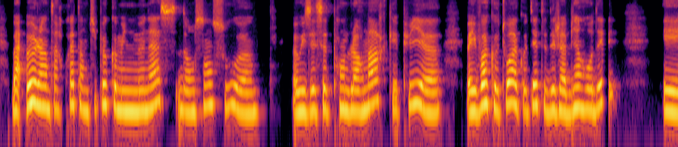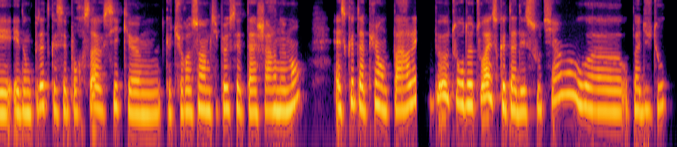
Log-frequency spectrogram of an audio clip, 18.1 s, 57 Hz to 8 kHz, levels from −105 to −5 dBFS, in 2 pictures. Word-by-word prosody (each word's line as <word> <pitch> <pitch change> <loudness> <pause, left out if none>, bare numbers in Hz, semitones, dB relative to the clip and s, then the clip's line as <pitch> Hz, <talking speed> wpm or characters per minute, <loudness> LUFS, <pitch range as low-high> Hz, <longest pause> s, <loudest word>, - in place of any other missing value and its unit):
ben, - - +3
eux 250 +3 +9
l'interprètent 220 0 0
un 195 -2 -1
petit 215 +4 -9
peu 240 - +2
comme 215 -5 0
une 190 0 +4
menace 220 +7 +2
dans 190 -2 -1
le 185 - +1
sens 230 +5 -3
où, 220 0 -1
heu, 180 -1 0 0.6
où 185 - +3
ils 190 0 +2
essaient 195 +1 +1
de - - -14
prendre 205 -2 -1
leur 190 -1 +2
marque 250 +6 0
et - - -3
puis, 235 +4 +1
heu, 180 0 +1 0.4
beh, - - +5
ils - - +5
voient 235 +3 +7
que 215 - -1
toi, 245 +6 +3
à 235 - +3
côté, 210 +4 0
tu 220 - -7
es - - -3
déjà 195 -1 +2
bien 205 +5 +2
rodée 205 +4 0 0.8
et 180 -2 +3
et - - +2
donc 180 -1 -1
peut-être 225 +1 0
que 200 - -5
c'est 190 0 -4
pour 185 +1 -7
ça - - +1
aussi 215 +3 -3
que, 205 - -5
hem, 175 0 -1
que 180 - -6
tu 185 +1 -7
ressens 195 +2 0
un 195 - +1
petit 195 +1 -5
peu 210 +1 0
cet 200 -2 -4
acharnement. 195 - 0 0.4
Est-ce 205 - +1
que 255 - -1
tu 240 -2 +1
as - - +1
pu 240 - -5
en 210 -3 +1
parler 200 +6 0 0.2
un - - -17
peu 155 - 0
autour 240 - 0
de 235 0 +5
toi? 235 - +2
Est-ce 290 0 -2
que 220 - +1
tu 215 - -4
as - - +2
des 185 +1 0
soutiens 215 - -4 0.2
ou 230 -4 +1
heu, 195 -2 -1
ou - - -8
pas 200 - -3
du 195 0 -5
tout? 225 +3 -8
200 Hz, 260 wpm, -22 LUFS, 190-230 Hz, 0.8 s, eux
